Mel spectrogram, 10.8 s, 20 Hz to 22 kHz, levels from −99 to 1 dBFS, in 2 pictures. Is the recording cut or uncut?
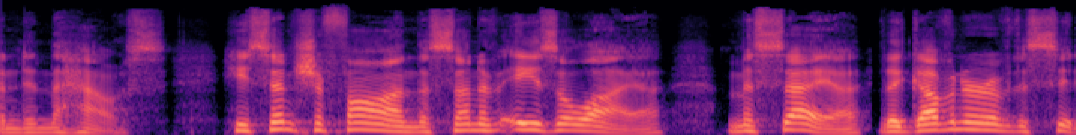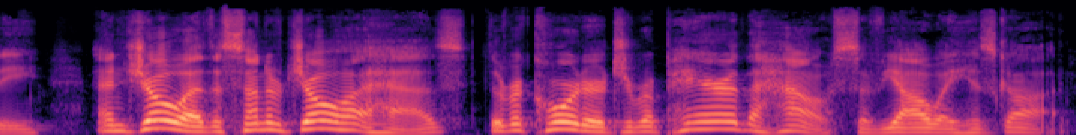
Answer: cut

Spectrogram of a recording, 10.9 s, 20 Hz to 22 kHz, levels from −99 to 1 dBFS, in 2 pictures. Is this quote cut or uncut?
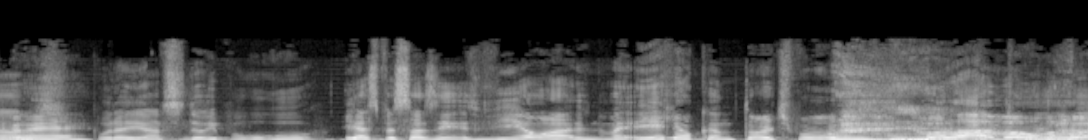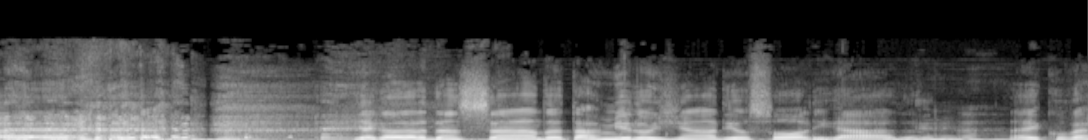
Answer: uncut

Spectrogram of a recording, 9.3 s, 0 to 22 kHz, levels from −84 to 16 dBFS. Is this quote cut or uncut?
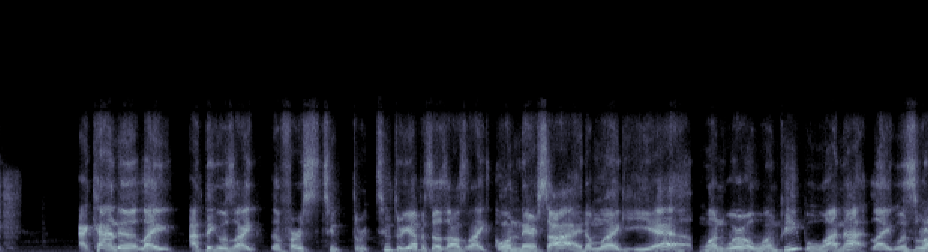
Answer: cut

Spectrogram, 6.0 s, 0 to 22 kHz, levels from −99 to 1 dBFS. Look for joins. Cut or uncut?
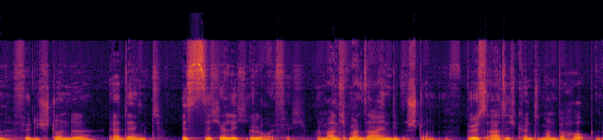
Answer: cut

